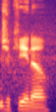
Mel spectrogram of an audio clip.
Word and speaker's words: Giacchino: Michael, how do you pronounce his name? Giacchino.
